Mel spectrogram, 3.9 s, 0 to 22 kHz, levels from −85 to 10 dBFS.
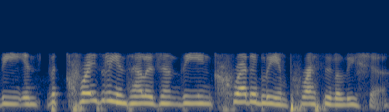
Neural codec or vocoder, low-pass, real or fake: none; 3.6 kHz; real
